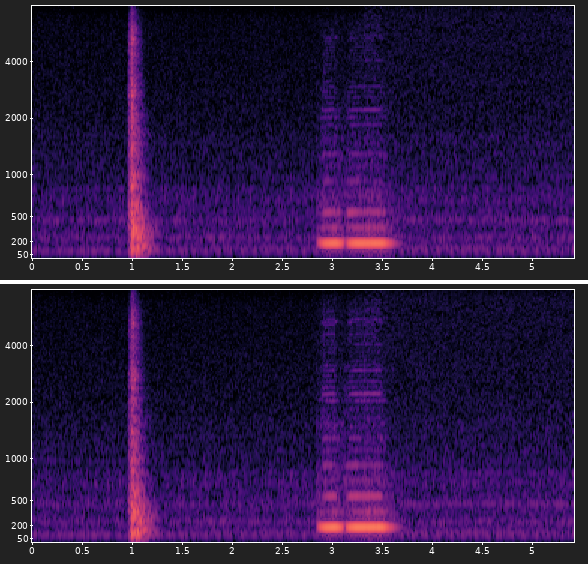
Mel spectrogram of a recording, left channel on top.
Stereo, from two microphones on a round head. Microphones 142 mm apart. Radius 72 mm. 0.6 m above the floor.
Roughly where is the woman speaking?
No woman speaking in this recording.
